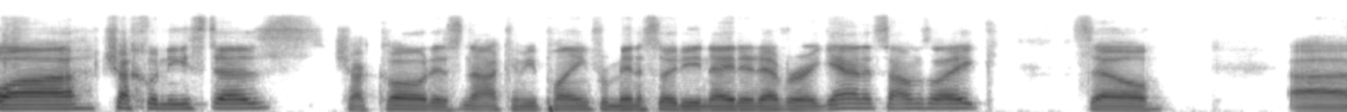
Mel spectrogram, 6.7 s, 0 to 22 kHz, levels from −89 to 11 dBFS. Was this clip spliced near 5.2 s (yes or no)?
no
